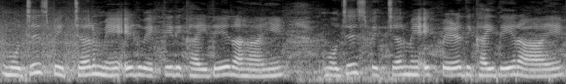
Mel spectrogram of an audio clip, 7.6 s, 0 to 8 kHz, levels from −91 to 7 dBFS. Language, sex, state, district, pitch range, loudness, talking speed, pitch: Hindi, female, Madhya Pradesh, Dhar, 210-230 Hz, -13 LUFS, 160 wpm, 220 Hz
